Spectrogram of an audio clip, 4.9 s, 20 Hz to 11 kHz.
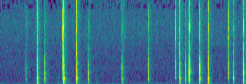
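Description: Long stiletto nails tap and scratch the top of a closed, small square rigid cardboard gift box with a blue textured lid. There are 17 quiet, sharp, clicky taps at an uneven pace, with bright attacks that die away almost instantly. Some taps come in quick clusters, with near silence between them.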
